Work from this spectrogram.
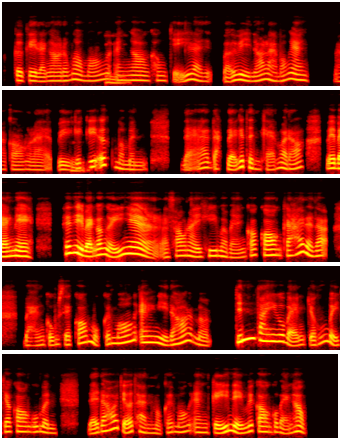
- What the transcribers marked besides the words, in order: tapping
- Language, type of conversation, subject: Vietnamese, podcast, Món ăn quê hương nào gắn liền với ký ức của bạn?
